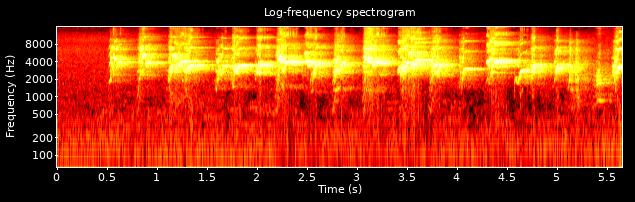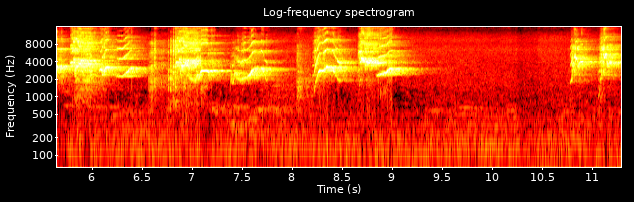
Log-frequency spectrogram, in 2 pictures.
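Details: Young Javan myna with a loud voice, used as a lure to encourage singing: a long, varied stream of harsh chatters, squeaks and short rising whistles, pausing near the end before one more burst.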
